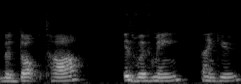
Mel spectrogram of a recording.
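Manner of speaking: plain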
